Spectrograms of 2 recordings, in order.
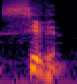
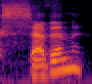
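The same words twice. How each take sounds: First: The vowel is pulled in, New Zealand style. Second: The vowel is a plain open E sound. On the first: "they really pull in seven" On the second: "when we say soft E, like seven"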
